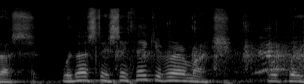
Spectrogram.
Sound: applause

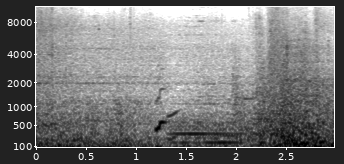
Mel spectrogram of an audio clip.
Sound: boo-woop

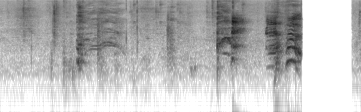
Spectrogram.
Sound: coughing

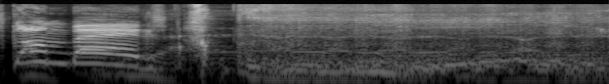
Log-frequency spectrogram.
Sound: whooshing sound

